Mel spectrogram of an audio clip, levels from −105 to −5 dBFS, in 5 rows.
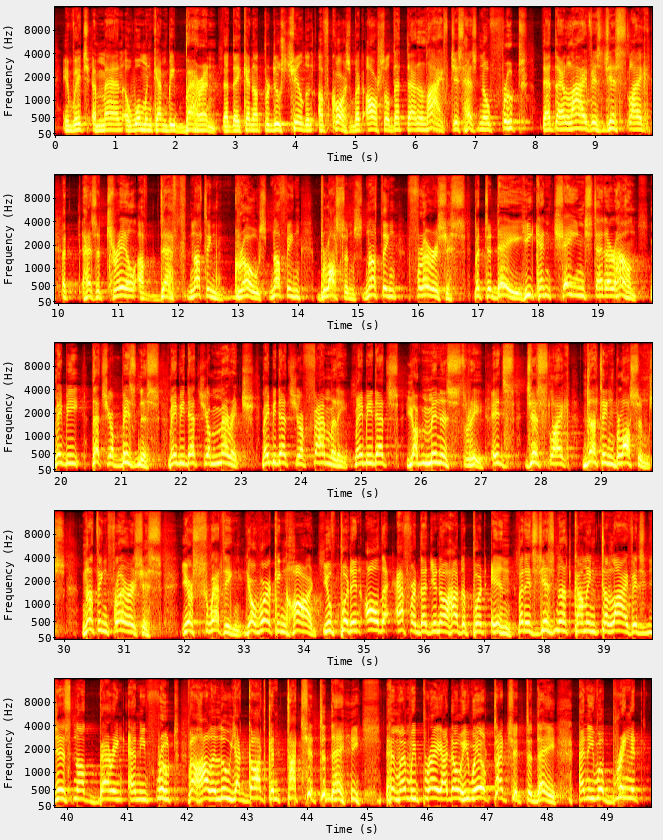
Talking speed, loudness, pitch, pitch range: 155 wpm, -16 LUFS, 215 Hz, 170-240 Hz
